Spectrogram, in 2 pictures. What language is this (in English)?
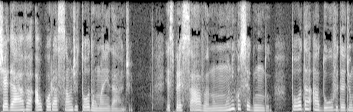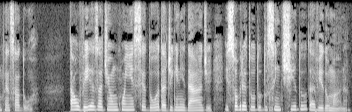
Portuguese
